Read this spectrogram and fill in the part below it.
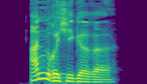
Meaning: inflection of anrüchig: 1. strong/mixed nominative/accusative feminine singular comparative degree 2. strong nominative/accusative plural comparative degree
- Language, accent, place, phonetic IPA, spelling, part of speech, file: German, Germany, Berlin, [ˈanˌʁʏçɪɡəʁə], anrüchigere, adjective, De-anrüchigere.ogg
